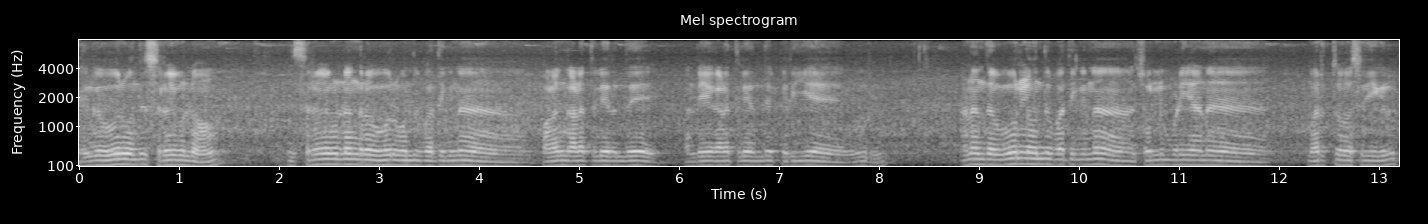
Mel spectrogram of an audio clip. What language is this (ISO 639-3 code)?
tam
